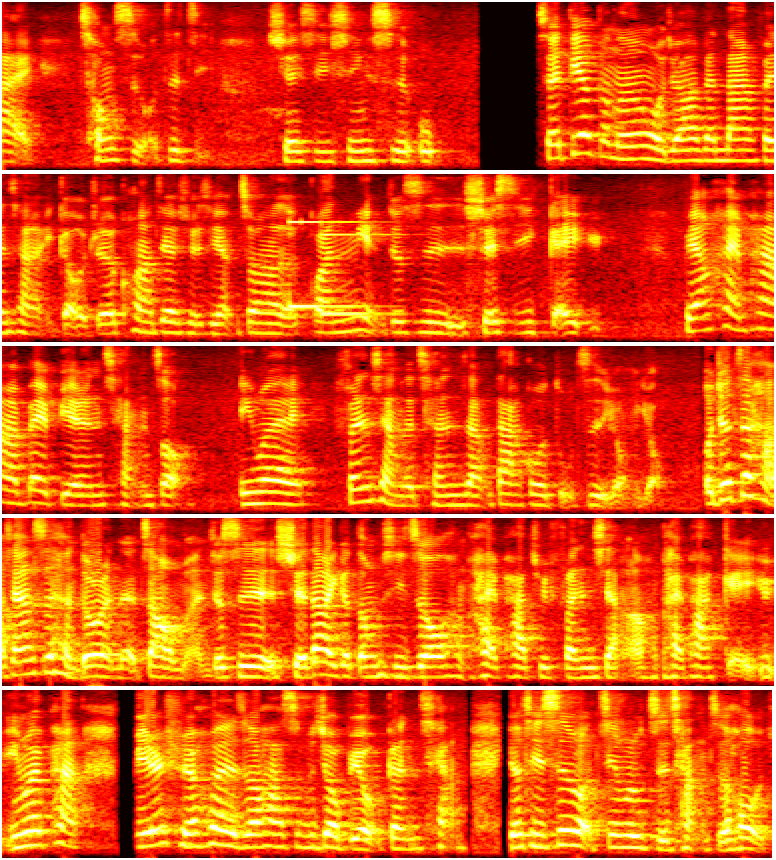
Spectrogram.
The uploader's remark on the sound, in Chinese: 所以很多筆友問我可不可以錄影……費了番功夫我跟大會主持人拿到這段充滿叮咚聲的錄音檔。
